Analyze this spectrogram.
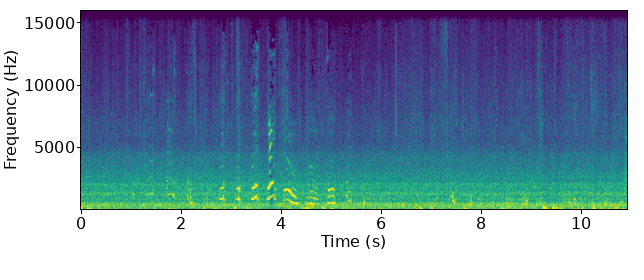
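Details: Bailey, Hailey and Jenny, Weimaraner puppies in summer, let out a brief flurry of rising and falling whimpers and one higher squeal near the middle, then fade to scattered faint whines amid steady noise.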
